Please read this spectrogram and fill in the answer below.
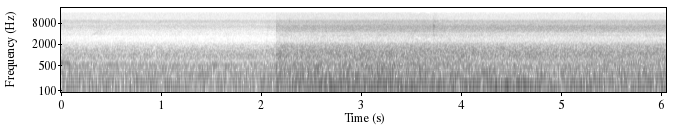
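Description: Steady outdoor background noise, a hiss-like rush with no distinct events, which jumps louder and brighter about two seconds in.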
